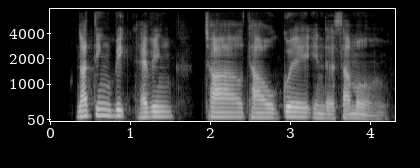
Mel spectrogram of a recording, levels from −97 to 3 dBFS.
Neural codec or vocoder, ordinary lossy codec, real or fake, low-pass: codec, 16 kHz, 4.8 kbps, FACodec; Opus, 64 kbps; fake; 7.2 kHz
